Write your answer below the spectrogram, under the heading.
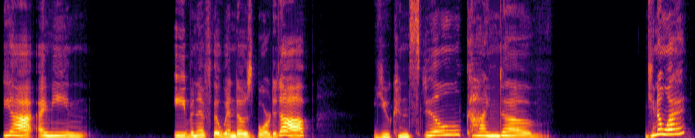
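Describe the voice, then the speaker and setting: A woman's voice: a little high, drawn-out words, pauses often. A woman voicing a chatty, falsely friendly female zombie in a roleplay audio, coaxing the listener in a wheedling, conversational way with hesitant slips. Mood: coaxing, feigned friendliness.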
